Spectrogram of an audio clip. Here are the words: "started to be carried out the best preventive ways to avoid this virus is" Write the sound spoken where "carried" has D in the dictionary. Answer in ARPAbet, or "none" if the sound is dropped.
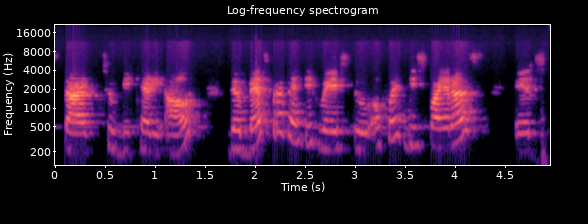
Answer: none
